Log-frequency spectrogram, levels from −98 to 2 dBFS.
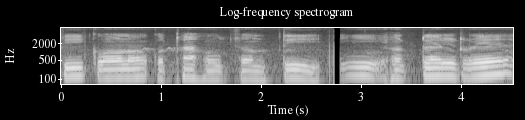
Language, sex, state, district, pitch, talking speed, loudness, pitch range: Odia, male, Odisha, Malkangiri, 115 Hz, 105 wpm, -18 LUFS, 105-130 Hz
